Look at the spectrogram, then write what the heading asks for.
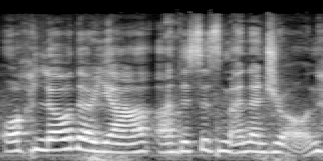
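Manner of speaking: comic put-on German accent. Shown as a demonstration. Host showing co-host the accent, mock German. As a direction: greet with a hammy German accent. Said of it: "do it in a German accent".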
